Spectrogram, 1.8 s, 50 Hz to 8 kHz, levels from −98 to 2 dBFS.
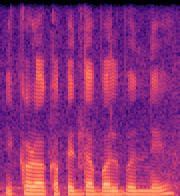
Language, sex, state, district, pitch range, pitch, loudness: Telugu, male, Telangana, Hyderabad, 140-150 Hz, 145 Hz, -16 LUFS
